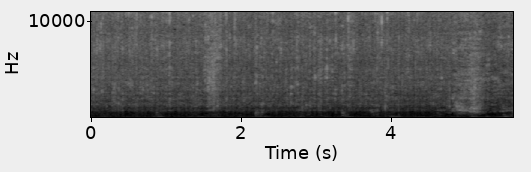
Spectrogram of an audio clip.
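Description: Cooked pasta flash-fried in a hot pan, a steady broadband sizzle with a few stirring scrapes and brief louder hisses near the end, close and continuous with no talking.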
